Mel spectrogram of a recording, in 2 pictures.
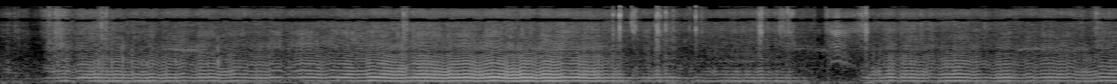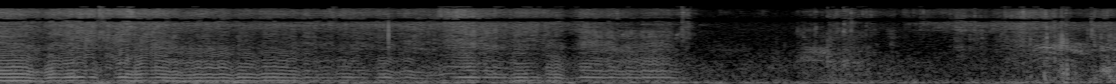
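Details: Bees and other pollinators humming in a lime tree in bloom on a regenerative farm in County Kilkenny, Ireland. A close, steady buzz with rich overtones swells loudest around two seconds, wavers, then fades away after about nine seconds.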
